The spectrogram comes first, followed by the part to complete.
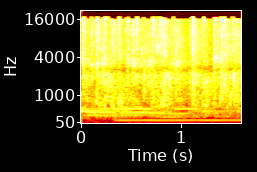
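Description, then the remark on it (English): An audience claps in a steady, dense wash of overlapping hand claps, with no pauses, over a sustained low musical tone that holds throughout. “You are not clapping well.”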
